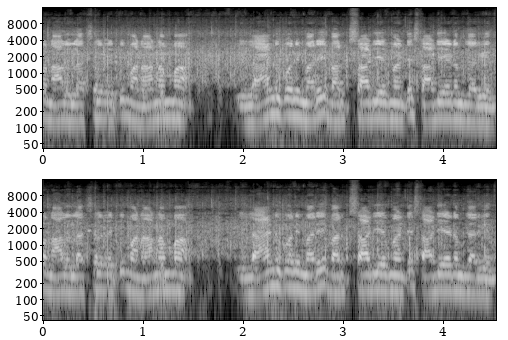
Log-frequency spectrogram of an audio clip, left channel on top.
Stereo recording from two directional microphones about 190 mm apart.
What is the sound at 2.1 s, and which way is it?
Speech, 30° right (ahead or behind).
